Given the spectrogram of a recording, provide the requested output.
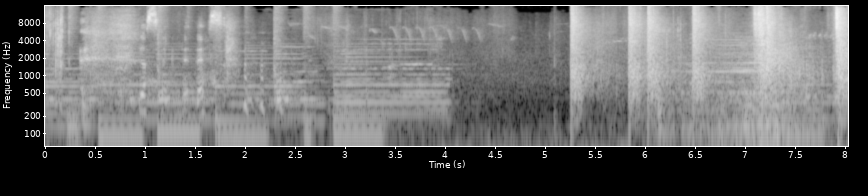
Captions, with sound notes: You're so good at this. (Gun shots)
